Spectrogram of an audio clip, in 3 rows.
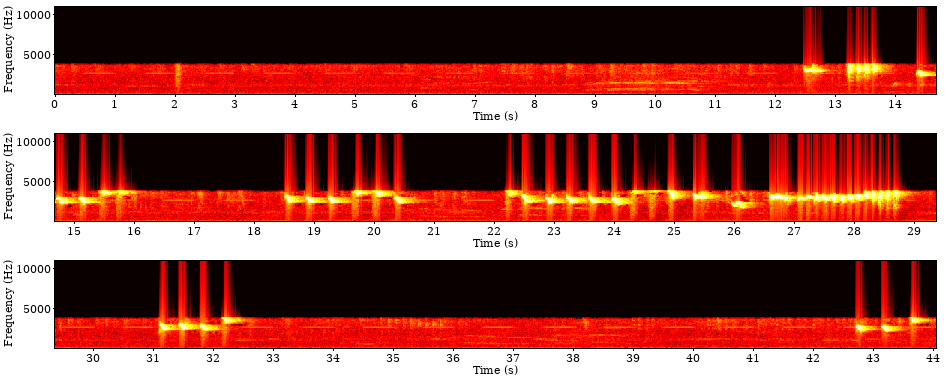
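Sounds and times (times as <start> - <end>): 
Oriental magpie-robin singing: 12.4 - 16.2, 18.5 - 20.8, 22.2 - 29.0, 31.1 - 32.6, 42.6 - 44.0.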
